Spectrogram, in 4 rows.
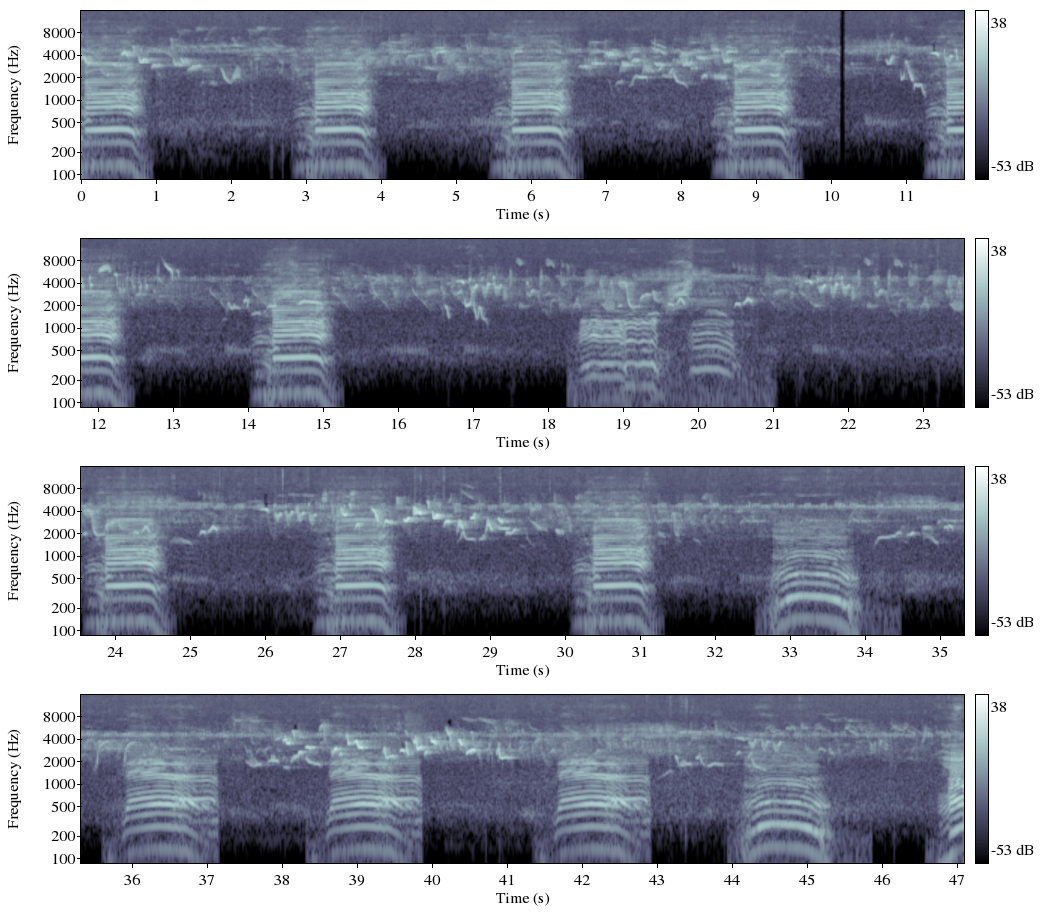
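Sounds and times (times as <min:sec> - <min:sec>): cattle mooing: 0:00.0 - 0:00.9, 0:02.9 - 0:04.0, 0:05.5 - 0:06.6, 0:08.5 - 0:09.6, 0:11.3 - 0:12.4, 0:14.1 - 0:15.2, 0:18.3 - 0:21.0, 0:23.6 - 0:24.8, 0:26.7 - 0:27.8, 0:30.2 - 0:31.2, 0:32.6 - 0:34.3, 0:35.7 - 0:37.2, 0:38.4 - 0:39.9, 0:41.4 - 0:42.9, 0:44.0 - 0:45.9, 0:46.7 - 0:47.0
faint high chirping: 0:18.2 - 0:21.0, 0:41.3 - 0:47.0.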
